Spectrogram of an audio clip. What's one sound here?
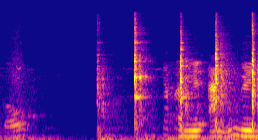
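Metal scaffolding clanks as a man climbs it.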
